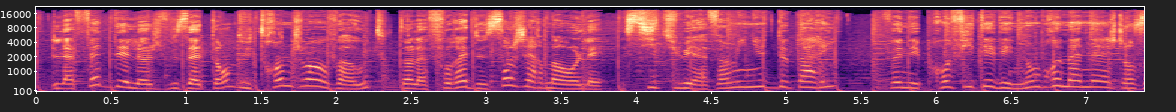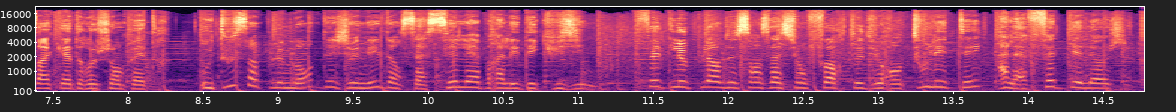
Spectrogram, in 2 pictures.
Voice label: french promos

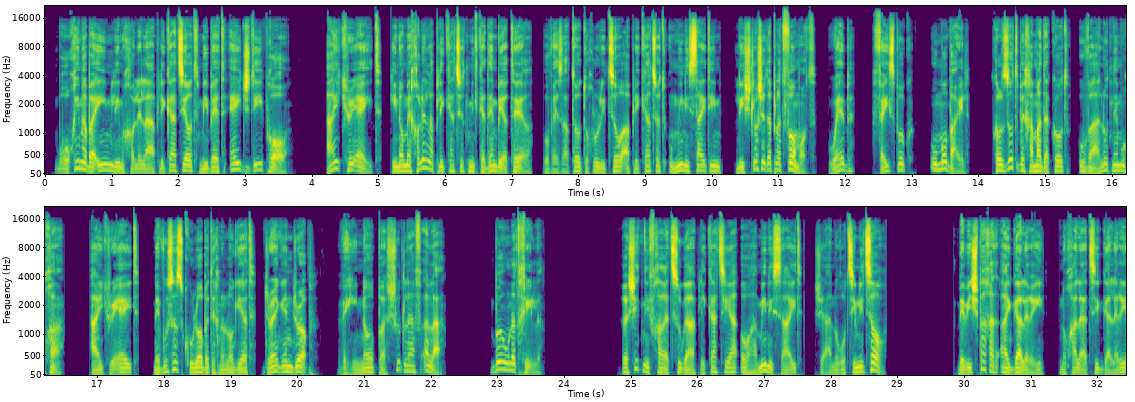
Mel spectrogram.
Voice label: hebrew e-learning

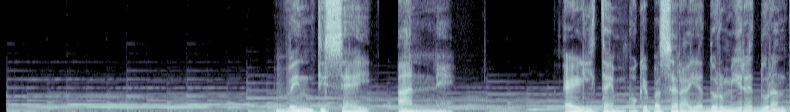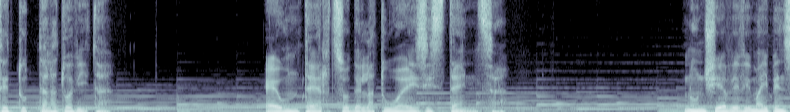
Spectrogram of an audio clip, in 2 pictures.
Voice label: italian medical narration, voice actor

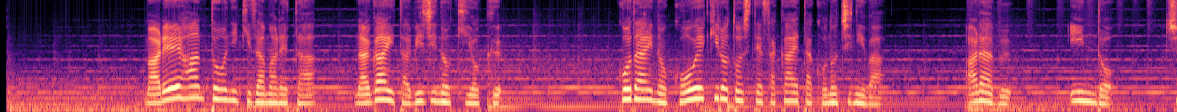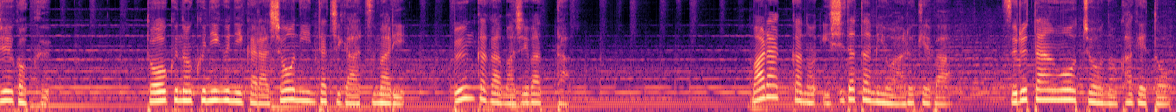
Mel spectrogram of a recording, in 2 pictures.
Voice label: japanese documentaries

